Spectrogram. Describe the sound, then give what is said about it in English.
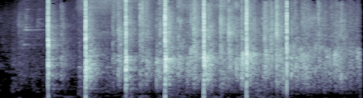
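Applause from a standing audience for the people who work in the NHS builds quickly, with loud, evenly spaced claps about every half second standing out above a dense, steady patter of many hands. “something which I'm going to do every time I stand up and speak, and I'm probably therefore going to do it for the rest of my days, which is to ask everybody in the room to stand and applaud the million people that work in the NHS day in, day out.”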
